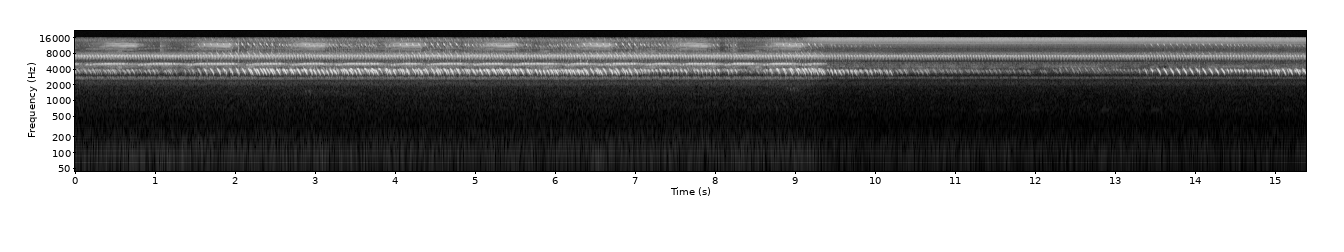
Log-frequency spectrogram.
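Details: Insects in a buckwheat field at Ora-dong on volcanic Jeju Island, South Korea, calling in a high-pitched steady ringing chorus with pulsing chirps; one layer of the chorus drops out partway, leaving thinner trilling.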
